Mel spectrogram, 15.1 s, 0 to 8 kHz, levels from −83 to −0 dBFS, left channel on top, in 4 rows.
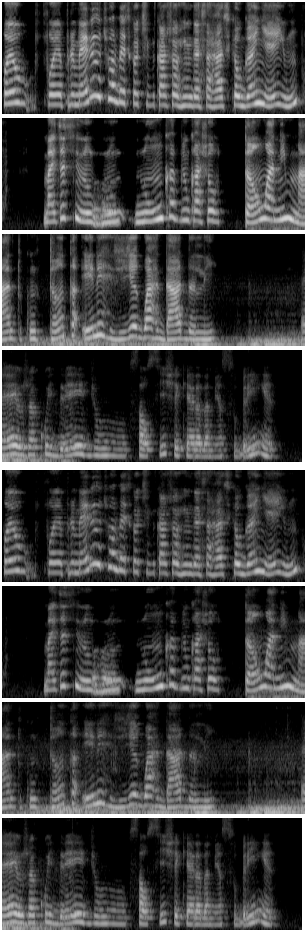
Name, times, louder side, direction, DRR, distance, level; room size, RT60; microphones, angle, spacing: voice 1, 0.0-3.7 4.3-6.5 6.8-10.2, left 6 dB, 55° left, 0.4 m, -26 dB
voice 2, 4.9-5.2 11.3-14.7, equal, 15° right, 1.3 m, -32 dB
sound 1, 6.9-12.2, right 1 dB, 75° right, 1.2 m, -35 dB
9.2 x 5.4 x 3.4 m
head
